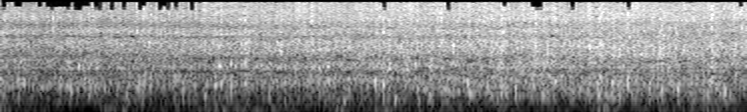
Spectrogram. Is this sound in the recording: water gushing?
yes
